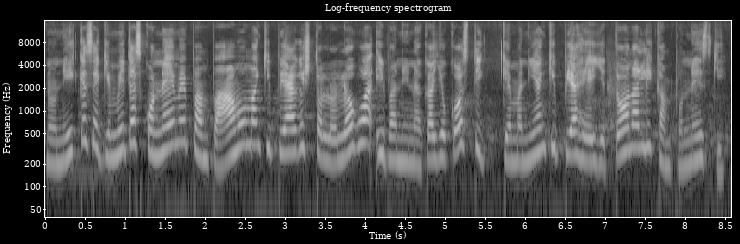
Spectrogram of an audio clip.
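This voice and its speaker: A woman's voice: high voice, lively intonation, a little slow, few pauses, a bit bright. A woman playing a curious young village woman in a radio drama, asking eager questions. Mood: inquisitive.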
